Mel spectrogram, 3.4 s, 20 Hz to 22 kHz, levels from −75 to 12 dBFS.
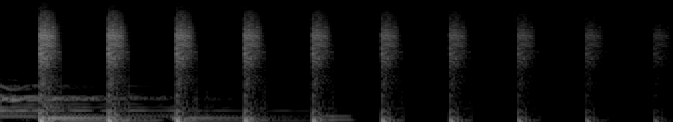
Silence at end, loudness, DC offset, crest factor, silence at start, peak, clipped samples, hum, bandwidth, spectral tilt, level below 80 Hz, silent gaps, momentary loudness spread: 0 s; -34 LUFS; under 0.1%; 26 dB; 0 s; -12 dBFS; under 0.1%; none; over 20 kHz; -1.5 dB/octave; -46 dBFS; 2.11-2.24 s, 2.44-2.58 s, 2.77-2.92 s, 3.08-3.26 s; 16 LU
